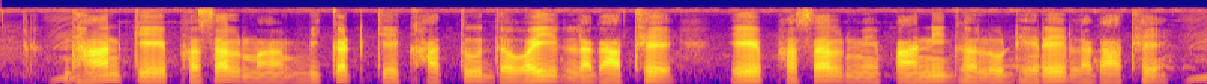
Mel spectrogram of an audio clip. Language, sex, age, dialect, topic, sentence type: Chhattisgarhi, male, 18-24, Northern/Bhandar, agriculture, statement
